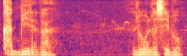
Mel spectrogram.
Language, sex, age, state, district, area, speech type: Manipuri, male, 18-30, Manipur, Tengnoupal, rural, spontaneous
